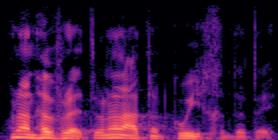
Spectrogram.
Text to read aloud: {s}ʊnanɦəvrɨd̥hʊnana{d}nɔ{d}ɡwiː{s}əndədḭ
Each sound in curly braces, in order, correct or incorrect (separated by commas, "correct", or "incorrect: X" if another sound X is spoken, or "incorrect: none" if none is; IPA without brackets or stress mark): incorrect: h, correct, correct, incorrect: χ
